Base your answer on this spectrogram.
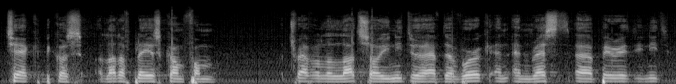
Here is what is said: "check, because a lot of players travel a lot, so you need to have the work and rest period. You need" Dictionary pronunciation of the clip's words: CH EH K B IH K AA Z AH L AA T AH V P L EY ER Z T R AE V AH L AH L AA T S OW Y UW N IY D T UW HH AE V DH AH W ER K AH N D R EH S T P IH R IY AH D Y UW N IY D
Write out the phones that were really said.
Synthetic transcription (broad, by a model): CH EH K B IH K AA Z AH L AA T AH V P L EY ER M T R AE V AH L AH L AA T S OW Y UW N IY D T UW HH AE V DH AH W ER K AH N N R EH S T P IH R IY AH D Y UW N IY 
